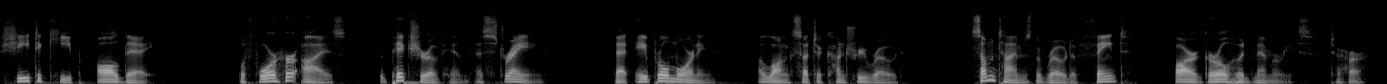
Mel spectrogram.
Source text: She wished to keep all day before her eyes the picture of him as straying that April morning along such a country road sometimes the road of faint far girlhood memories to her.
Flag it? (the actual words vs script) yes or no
yes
